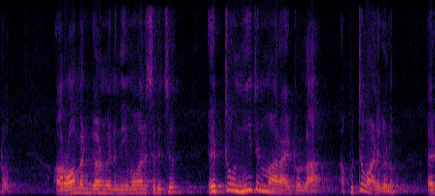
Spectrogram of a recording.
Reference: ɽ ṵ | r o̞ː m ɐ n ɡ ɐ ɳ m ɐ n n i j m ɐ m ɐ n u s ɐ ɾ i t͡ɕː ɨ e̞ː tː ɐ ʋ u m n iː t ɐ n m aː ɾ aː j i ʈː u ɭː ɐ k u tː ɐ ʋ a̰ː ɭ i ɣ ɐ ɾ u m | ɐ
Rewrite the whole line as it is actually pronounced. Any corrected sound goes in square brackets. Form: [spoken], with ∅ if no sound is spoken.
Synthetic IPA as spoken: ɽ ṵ | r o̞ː m ɐ n ɡ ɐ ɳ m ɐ n n i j m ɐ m ɐ n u s ɐ ɾ i t͡ɕː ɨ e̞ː tː ɐ ʋ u m n iː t ɐ n m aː ɾ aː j i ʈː u ɭː ɐ k u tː ɐ ʋ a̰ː ɭ i ɣ ɐ [ɭ] u m | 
